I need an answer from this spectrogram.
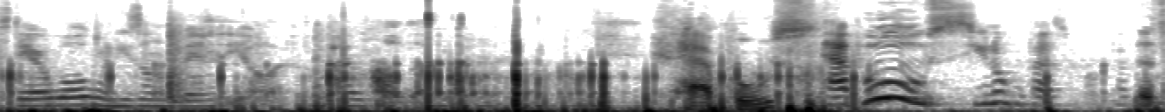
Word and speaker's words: Papoose: of on the stairwell on the I that Papoose Papoose you know who that sounds familiar you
